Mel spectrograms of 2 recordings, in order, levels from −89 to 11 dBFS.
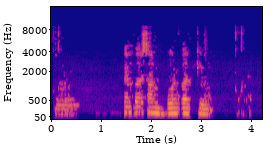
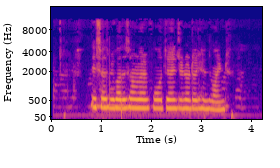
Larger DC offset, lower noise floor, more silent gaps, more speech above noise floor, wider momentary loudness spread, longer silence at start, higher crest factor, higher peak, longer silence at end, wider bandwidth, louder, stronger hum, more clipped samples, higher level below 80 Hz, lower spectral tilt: neither; first, -64 dBFS vs -44 dBFS; neither; first, 41 dB vs 31 dB; first, 22 LU vs 8 LU; about the same, 0.1 s vs 0.15 s; about the same, 18 dB vs 14 dB; second, -6 dBFS vs 0 dBFS; second, 0.2 s vs 0.45 s; second, 9.4 kHz vs 11.5 kHz; second, -23 LUFS vs -14 LUFS; neither; neither; second, -62 dBFS vs -44 dBFS; about the same, -5.5 dB/octave vs -4.5 dB/octave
